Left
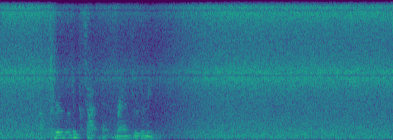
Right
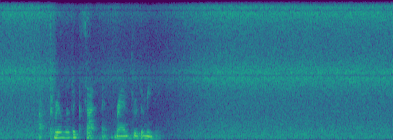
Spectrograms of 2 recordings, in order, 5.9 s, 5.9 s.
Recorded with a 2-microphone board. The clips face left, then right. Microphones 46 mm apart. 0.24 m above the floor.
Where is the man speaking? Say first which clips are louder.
Right 10 dB; 50° right (ahead or behind), 3.5 m; by 2.5 s 75° right (ahead or behind), 4.5 m.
